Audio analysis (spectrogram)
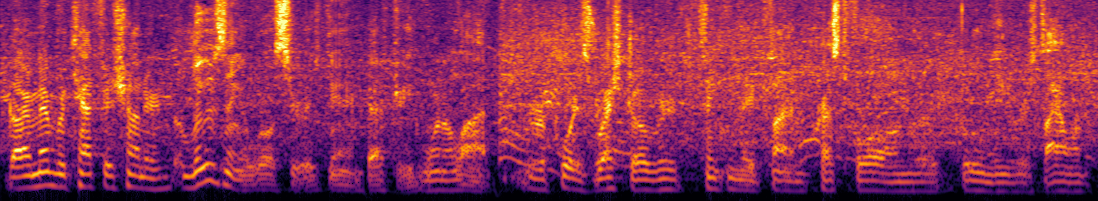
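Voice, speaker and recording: A man with a gravelly voice telling reflective stories about baseball players he remembers. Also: brisk, few pauses. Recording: clearly noisy background rumble.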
